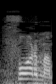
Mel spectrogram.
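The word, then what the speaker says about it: fôrma: Então, forma, mas cuidado porque a pronúncia é fechada, né?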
